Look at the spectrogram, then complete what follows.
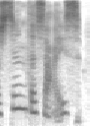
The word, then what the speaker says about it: synthesize: So pronunciation wise, for synthesize, you start with sin, of course, sin, which has a short E sound. This is the stressed syllable.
